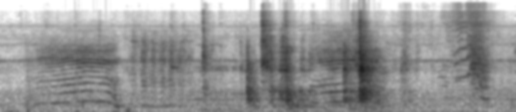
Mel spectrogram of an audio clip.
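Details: Native country goats bleating: a long wavering nasal bleat with stacked harmonics, then shorter quavering bleats and broken, overlapping cries, with faint background voices.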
